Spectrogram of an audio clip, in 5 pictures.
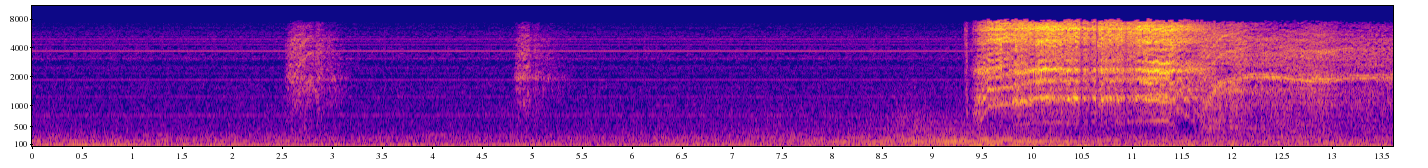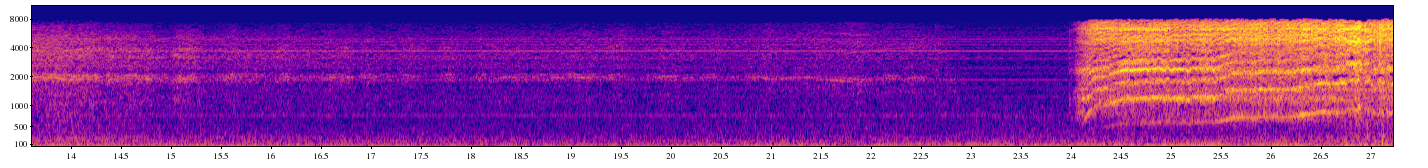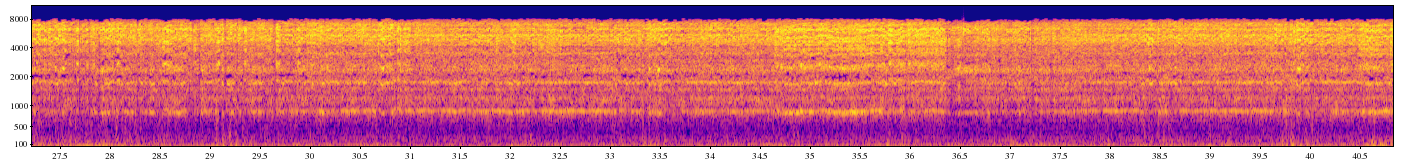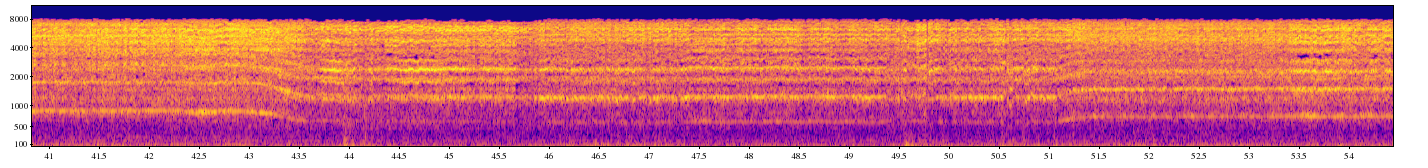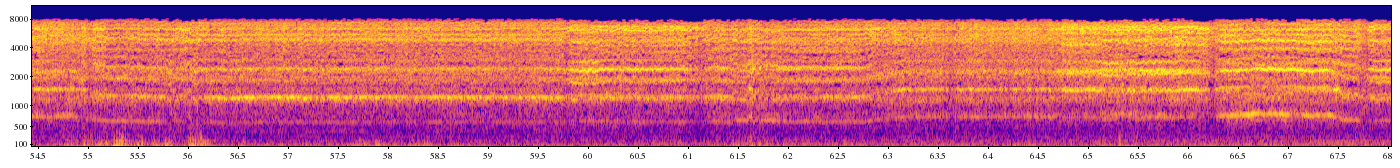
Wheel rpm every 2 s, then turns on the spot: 0, 0, 0, 0, 30, 120, 0, 0, 0, 0, 0, 0, 130, 220, 230, 230, 230, 230, 230, 230, 230, 210, 160, 160, 160, 170, 200, 190, 160, 160, 160, 180, 200, 190.
none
